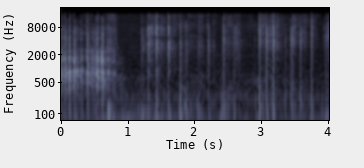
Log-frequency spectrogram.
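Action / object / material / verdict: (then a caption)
tap / hardcover book / cardboard / none. Long nails tap quickly on the spine and cover of a large, solid, glossy hardcover book. The taps are sharp, bright clicks that die away almost instantly. A dense flurry in the first second gives way to sparser, irregular taps over a quiet background.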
